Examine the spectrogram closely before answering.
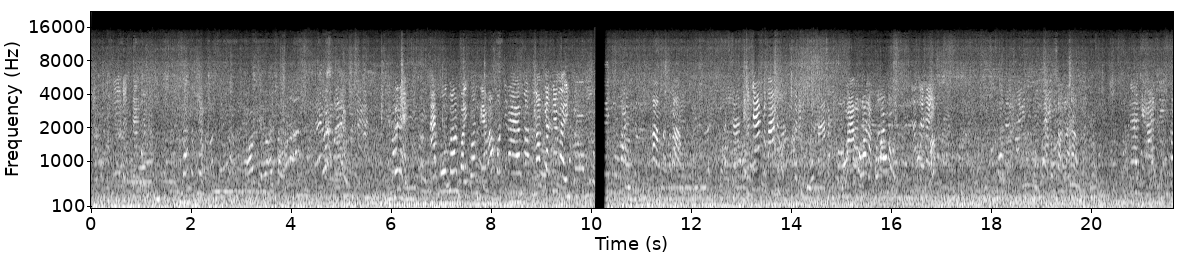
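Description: Several women talk with animation close by.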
